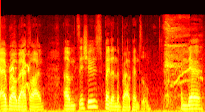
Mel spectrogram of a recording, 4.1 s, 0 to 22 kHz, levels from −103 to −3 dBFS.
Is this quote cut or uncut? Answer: cut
